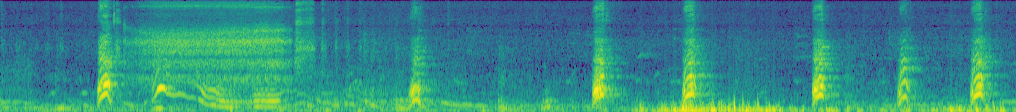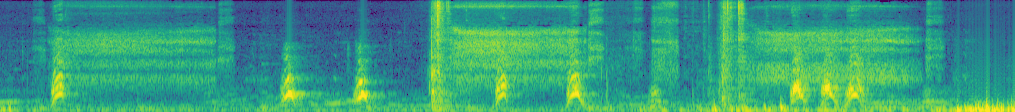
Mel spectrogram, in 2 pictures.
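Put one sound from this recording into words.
A small animal hisses sharply in repeated bursts, close by.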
